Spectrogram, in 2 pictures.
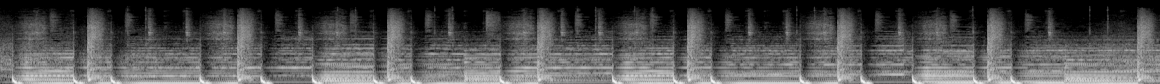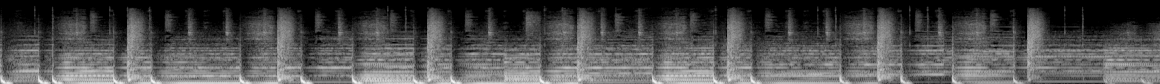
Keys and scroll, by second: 0.1 F3, 13.6 shift+F2, 14.0 Escape, 21.3 e, 21.7 Escape.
